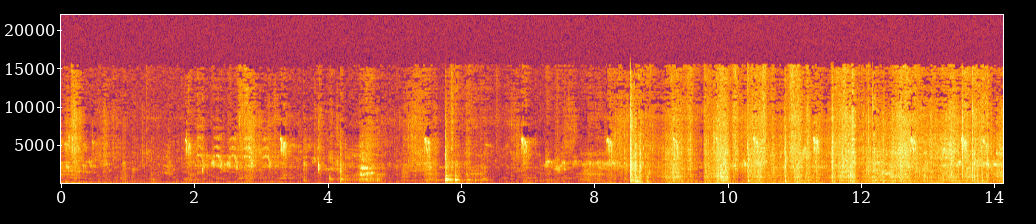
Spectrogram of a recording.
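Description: Plastic parts of an electric paint spray gun being handled and fitted together: light clicks and scraping as the paint cup is put onto the gun. A sharp knock comes about six seconds in, and the handling rattle gets denser from about eight seconds on.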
